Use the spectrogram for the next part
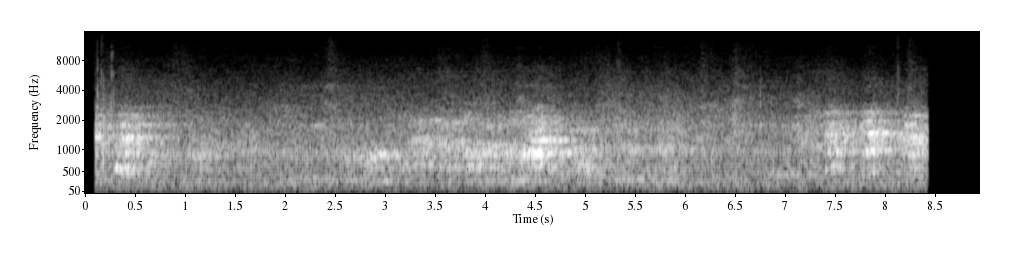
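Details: Dogs at The Barking Lot on 5 July 2019, a dense chorus of overlapping barks and yips from several dogs with steady background noise throughout.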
